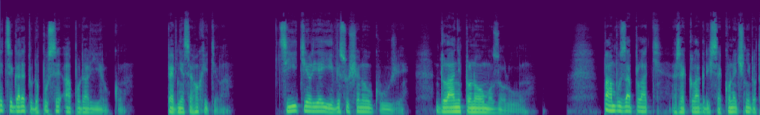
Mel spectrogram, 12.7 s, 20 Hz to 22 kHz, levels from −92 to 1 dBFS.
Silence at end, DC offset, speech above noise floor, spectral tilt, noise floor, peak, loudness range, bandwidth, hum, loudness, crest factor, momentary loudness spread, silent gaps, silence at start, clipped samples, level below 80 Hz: 0.05 s; under 0.1%; 24 dB; -6 dB/octave; -52 dBFS; -10 dBFS; 5 LU; 12.5 kHz; none; -28 LUFS; 20 dB; 21 LU; 2.26-2.79 s, 3.93-4.57 s, 6.86-6.92 s, 8.98-9.05 s, 9.16-9.44 s; 0 s; under 0.1%; -52 dBFS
